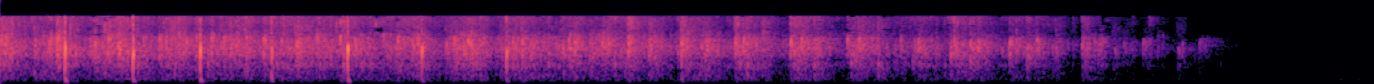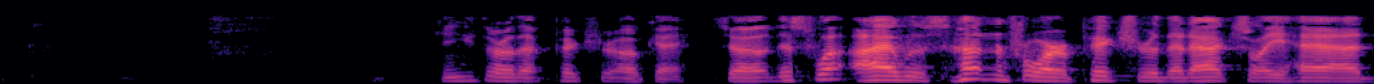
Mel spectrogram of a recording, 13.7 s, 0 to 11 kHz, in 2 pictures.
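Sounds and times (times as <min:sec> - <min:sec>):
crowd applauding for military veterans: 0:00.0 - 0:06.1
sharp claps: 0:00.0 - 0:06.2
speech: 0:09.2 - 0:13.7.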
